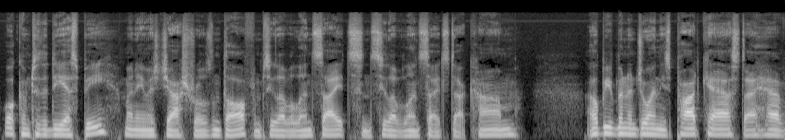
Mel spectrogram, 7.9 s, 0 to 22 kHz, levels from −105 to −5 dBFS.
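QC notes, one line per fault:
Nothing to flag here; I couldn't hear a single technical problem anywhere in this speech recording.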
